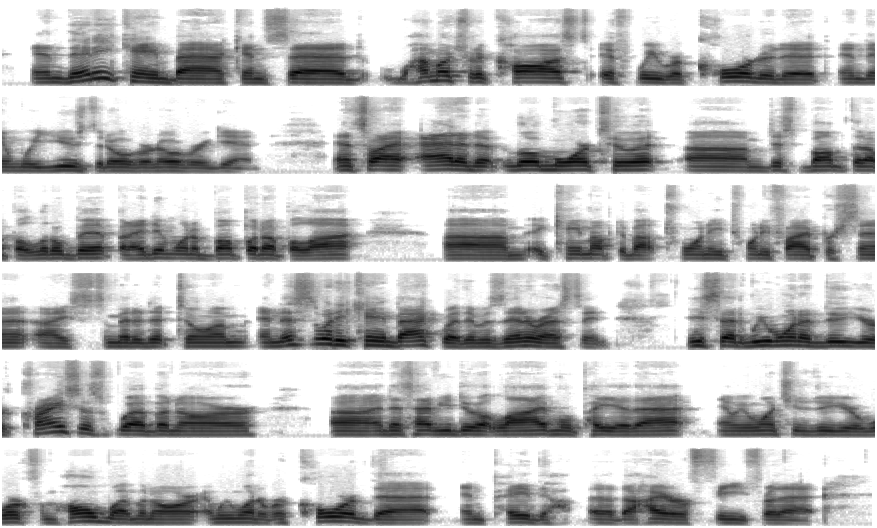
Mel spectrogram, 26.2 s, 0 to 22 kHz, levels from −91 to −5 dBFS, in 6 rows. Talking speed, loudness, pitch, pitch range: 285 wpm, -18 LUFS, 135 Hz, 125-150 Hz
